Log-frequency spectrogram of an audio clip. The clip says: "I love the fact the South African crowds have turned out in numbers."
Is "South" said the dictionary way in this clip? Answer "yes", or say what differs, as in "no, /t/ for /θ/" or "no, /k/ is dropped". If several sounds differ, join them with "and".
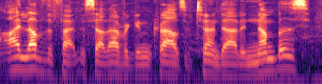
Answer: yes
